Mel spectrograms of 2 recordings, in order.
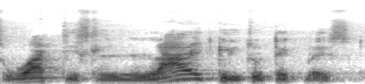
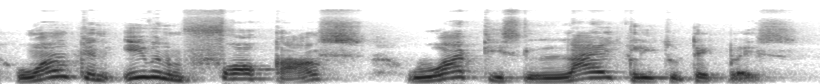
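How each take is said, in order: First: Likely given the weight, the rest quieter; stress on likely. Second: Said in the usual way. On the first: Shown as a demonstration. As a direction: lean on likely, not guaranteed. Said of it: "I did not say what is guaranteed to take place". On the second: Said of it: "I did not say what is guaranteed".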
